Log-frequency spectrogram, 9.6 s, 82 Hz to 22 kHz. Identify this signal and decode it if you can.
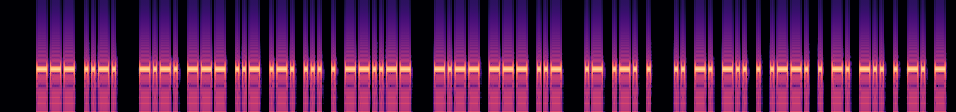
Morse code, heard as a keyed tone, about 36 wpm, 700 Hz. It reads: OF COURSE, YOU ARE INDEPENDENT
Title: Sentences from Top 1000 Words - Review Part 6 - 35wpm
